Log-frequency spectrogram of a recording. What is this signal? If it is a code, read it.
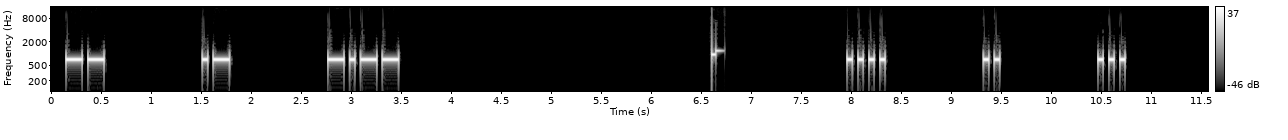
Morse code, heard as a keyed tone, about 22 wpm, spaced as for 8 wpm, 700 Hz. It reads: MAY HIS
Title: 6x Character Spacing - Top 100 Words - 22wpm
